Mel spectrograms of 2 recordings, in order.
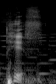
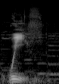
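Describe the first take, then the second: First: The word begins with a P sound. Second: The word begins with a W sound. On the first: The speaker calls it wrong. "Probably think this is pronounced as pith" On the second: The speaker calls it right. "the correct pronunciation of this word is weef"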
